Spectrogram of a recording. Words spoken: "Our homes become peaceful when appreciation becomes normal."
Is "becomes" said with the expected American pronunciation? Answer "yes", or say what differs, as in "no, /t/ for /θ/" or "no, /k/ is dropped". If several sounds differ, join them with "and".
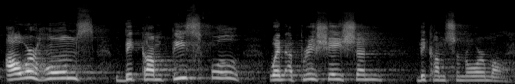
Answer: no, /s/ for /z/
